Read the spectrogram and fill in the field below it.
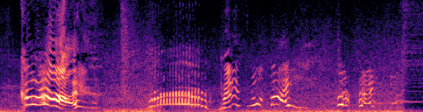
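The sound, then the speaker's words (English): A person imitates an elephant with their voice: a few warbling, rising-and-falling squeals, then a sustained nasal trumpeting blast, followed by shorter wavering hoots over low background murmur. “What does an elephant sound like?”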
